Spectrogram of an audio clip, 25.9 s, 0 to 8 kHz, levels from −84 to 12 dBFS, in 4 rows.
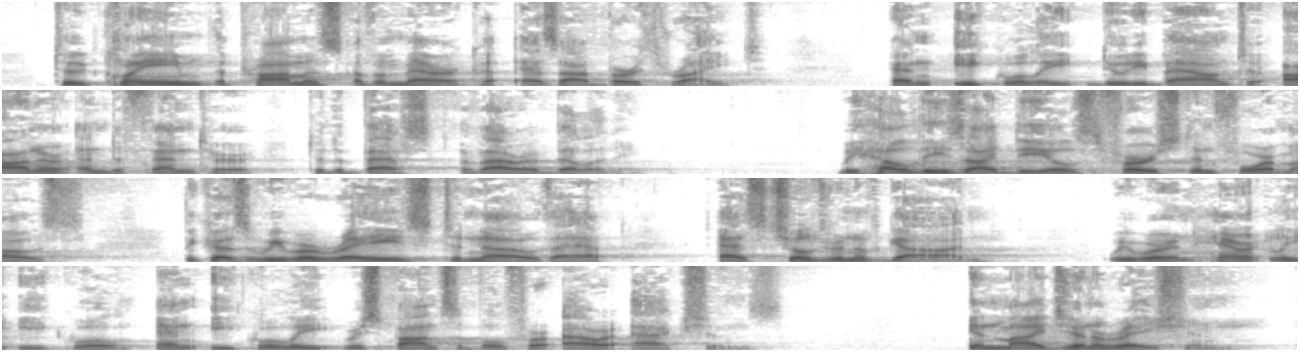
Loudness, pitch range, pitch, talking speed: -23 LUFS, 75-95 Hz, 80 Hz, 125 wpm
